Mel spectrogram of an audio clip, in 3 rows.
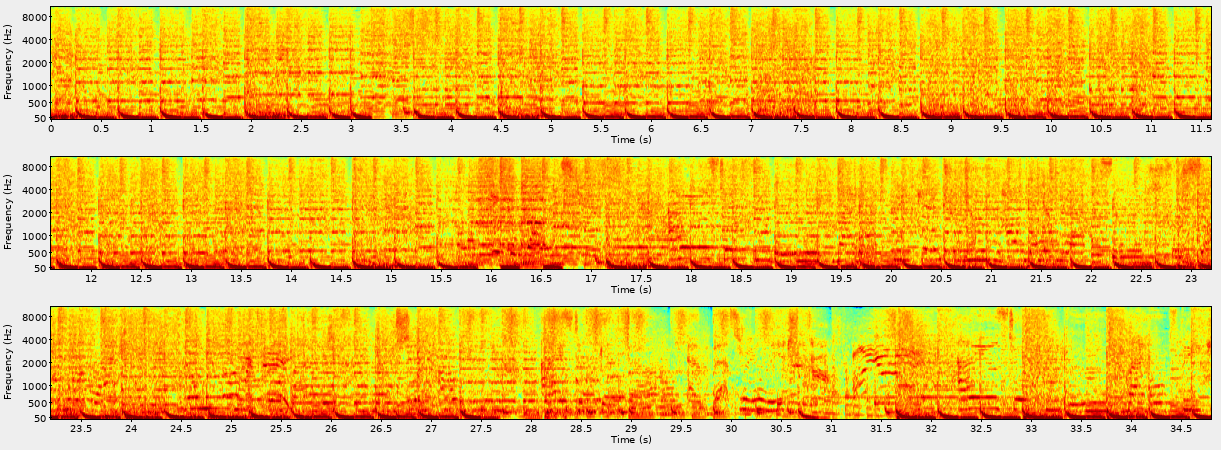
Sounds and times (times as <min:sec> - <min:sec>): Techno: 0:00.0 - 0:34.8.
